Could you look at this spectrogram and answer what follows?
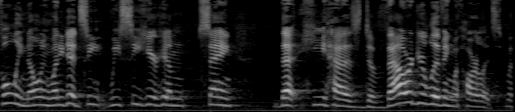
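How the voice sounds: What we hear is a natural reading voice.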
